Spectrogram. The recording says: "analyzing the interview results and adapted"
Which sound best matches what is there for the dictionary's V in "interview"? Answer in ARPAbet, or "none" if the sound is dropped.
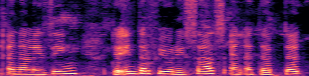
F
